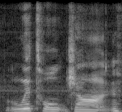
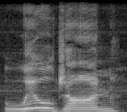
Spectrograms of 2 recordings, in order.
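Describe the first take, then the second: First: The first word has two full syllables. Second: The first word is one short syllable. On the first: The speaker calls it wrong. "not Little John" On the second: The speaker calls it right. "It's Lil Jon"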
